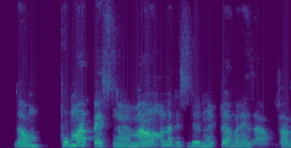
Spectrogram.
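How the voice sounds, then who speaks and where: In a non-native accent, a woman speaks with fairly high pitch in a dry, close sound with no echo. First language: not French (speaking French). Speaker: participant, mother. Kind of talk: casual group discussion. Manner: hesitant.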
